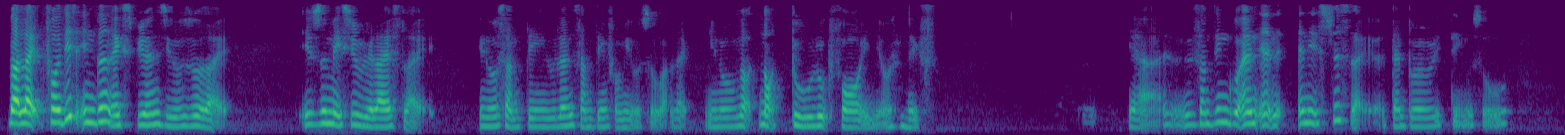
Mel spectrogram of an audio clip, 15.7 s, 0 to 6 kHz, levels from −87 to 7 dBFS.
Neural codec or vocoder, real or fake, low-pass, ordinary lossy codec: none; real; 5.4 kHz; MP3, 32 kbps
